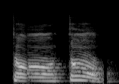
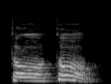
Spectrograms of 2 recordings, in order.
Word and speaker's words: tonton: Tío, en inglés se dice uncle, pero en creol se dice tonton, tonton. Se escribe tontón.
